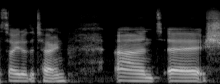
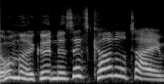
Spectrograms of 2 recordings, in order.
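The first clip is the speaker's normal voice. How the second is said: high, eager, excited puppy voice; 8 semitones higher than usual. Voicing a sled dog greeting someone who pets it: excited puppy voice. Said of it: "the excited puppy".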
